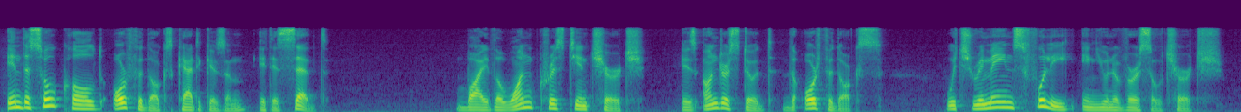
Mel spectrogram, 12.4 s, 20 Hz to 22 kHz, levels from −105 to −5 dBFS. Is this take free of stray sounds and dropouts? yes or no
yes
